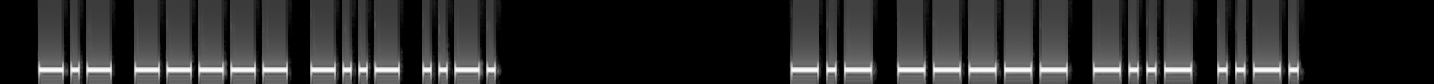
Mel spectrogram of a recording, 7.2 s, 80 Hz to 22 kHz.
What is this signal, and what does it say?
Morse code, heard as a keyed tone, about 29 wpm, 700 Hz. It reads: K0XF K0XF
